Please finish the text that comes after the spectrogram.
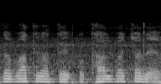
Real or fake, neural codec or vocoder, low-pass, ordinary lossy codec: real; none; 7.2 kHz; none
